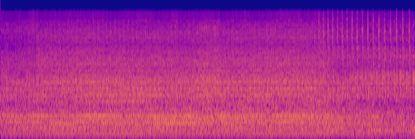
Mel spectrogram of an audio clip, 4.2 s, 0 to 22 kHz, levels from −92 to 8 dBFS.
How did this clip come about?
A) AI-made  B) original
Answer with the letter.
B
